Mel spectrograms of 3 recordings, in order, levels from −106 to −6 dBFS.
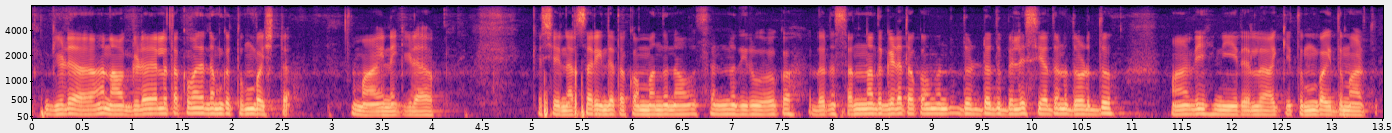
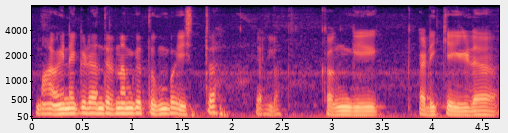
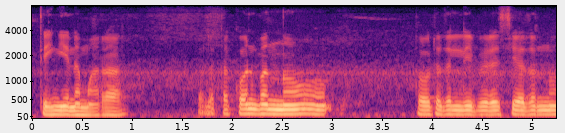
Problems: none marked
